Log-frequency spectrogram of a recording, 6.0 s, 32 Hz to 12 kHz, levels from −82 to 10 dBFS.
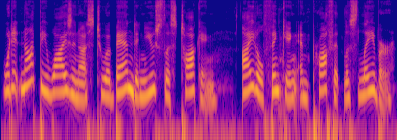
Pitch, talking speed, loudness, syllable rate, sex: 230 Hz, 160 wpm, -15 LUFS, 4.6 syllables/s, female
